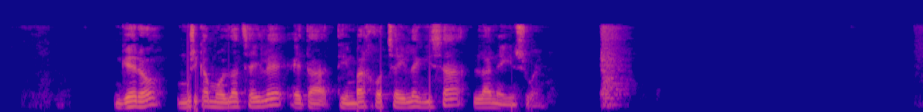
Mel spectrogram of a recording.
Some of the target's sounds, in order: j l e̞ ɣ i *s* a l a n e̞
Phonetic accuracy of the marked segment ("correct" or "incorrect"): correct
